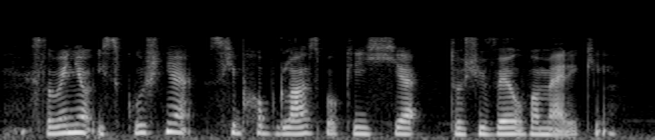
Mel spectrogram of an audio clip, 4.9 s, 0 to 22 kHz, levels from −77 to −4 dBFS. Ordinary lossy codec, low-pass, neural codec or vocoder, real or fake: Opus, 64 kbps; 7.2 kHz; none; real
